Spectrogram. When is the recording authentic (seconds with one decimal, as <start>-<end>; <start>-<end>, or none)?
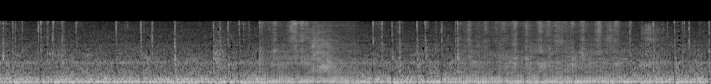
0.0-2.6; 3.6-4.6; 6.2-7.1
